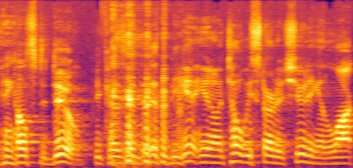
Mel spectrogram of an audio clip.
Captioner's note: laughing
